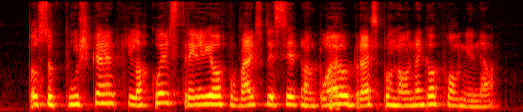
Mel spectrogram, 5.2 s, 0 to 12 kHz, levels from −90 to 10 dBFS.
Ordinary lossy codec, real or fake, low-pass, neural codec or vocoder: none; fake; none; codec, 24 kHz, 1.5 kbps, HILCodec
